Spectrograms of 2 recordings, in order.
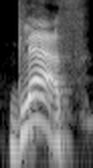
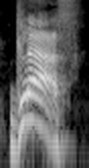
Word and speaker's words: glass: एंड in American English G एल ए एस एस ग्लास ग्लास ग्लास this इ नॉट ग्लास this इ ग्लास ग्लास in American English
